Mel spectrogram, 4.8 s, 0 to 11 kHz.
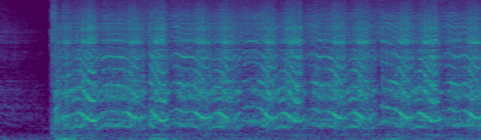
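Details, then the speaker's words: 1963 Dodge 330, unstarted for about 25 years, cylinders pre-lubed, on a borrowed Durango battery plus starting fluid: starter churns unevenly at about 1.5 beats per second, catching briefly and sputtering without firing. "oh no way turn over it was a little starting fluid it's going it is moving"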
